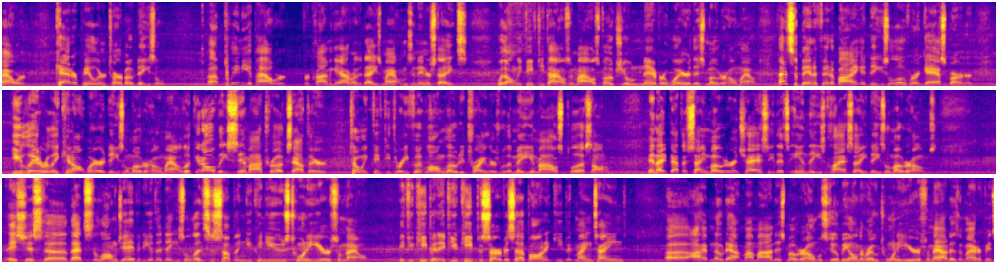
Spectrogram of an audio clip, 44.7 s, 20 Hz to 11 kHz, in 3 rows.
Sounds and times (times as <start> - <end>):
Speech: 0.0 - 2.5, 3.1 - 29.0, 29.8 - 39.2, 39.8 - 44.7.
